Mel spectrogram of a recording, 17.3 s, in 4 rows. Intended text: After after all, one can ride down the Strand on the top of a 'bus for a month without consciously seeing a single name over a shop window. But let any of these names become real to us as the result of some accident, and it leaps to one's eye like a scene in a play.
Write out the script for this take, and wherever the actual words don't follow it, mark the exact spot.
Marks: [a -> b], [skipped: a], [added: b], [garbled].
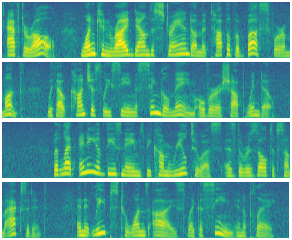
After [skipped: after] all, one can ride down the Strand on the top of a 'bus for a month without consciously seeing a single name over a shop window. But let any of these names become real to us as the result of some accident, and it leaps to one's [eye -> eyes] like a scene in a play.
